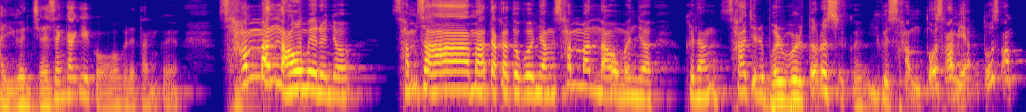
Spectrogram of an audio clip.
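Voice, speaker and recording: Male pastor with a high, gravelly voice; animated sermon, acts out the dialogue. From Korea. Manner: animated storytelling, acting out dialogue. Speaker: senior pastor.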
